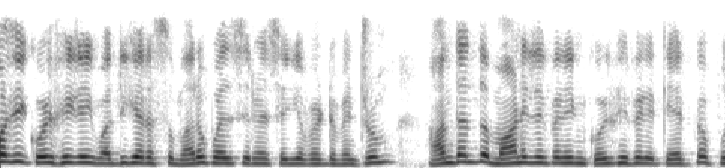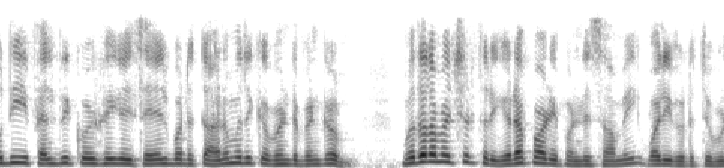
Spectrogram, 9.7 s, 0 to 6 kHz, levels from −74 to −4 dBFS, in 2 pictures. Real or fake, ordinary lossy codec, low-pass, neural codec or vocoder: fake; none; 5.4 kHz; codec, 24 kHz, 0.9 kbps, WavTokenizer, small release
